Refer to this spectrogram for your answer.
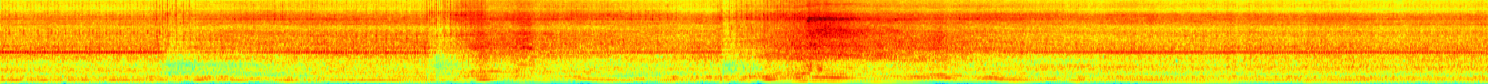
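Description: Steady idle with a quick light tick running about four a second and a couple of revs on top; sounds like a small exhaust leak. Cause suspected, not confirmed.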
